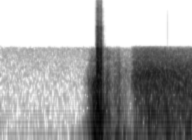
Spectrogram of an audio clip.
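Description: A firework explodes with a loud boom outdoors.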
